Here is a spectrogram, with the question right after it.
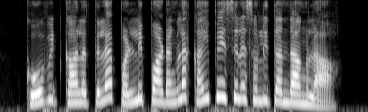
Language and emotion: Tamil, surprised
